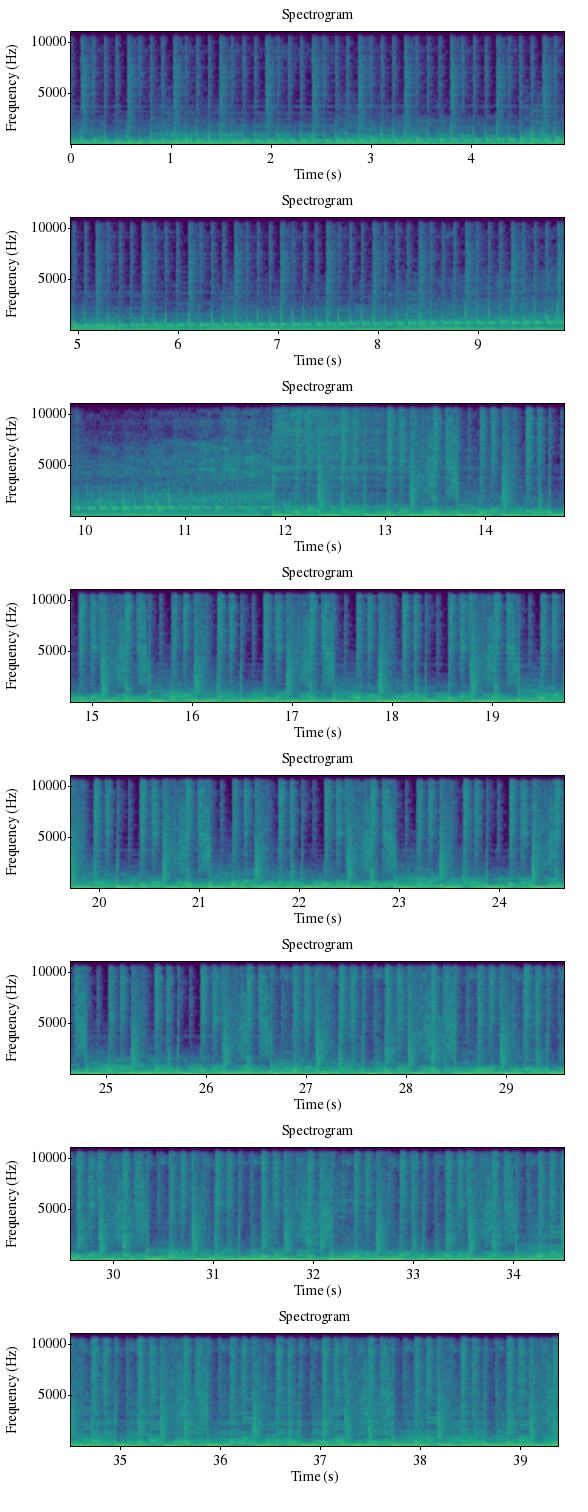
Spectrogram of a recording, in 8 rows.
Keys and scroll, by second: 35.0 ctrl+d, 35.7 BackSpace.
